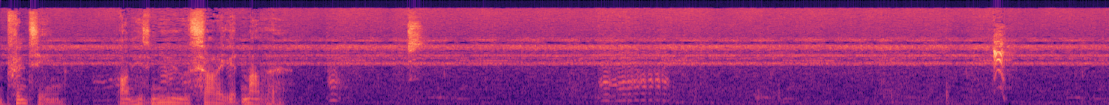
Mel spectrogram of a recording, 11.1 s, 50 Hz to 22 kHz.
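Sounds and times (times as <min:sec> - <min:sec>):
night insects chirring: 0:00.0 - 0:11.0.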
